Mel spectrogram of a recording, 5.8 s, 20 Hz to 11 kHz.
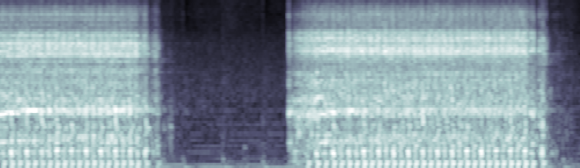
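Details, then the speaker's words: Vespa 400 microcar engine left in a barn over 30 years, cranked after its breaker points were sanded clean. Two bursts of fast, even starter churning never fire: crank, no start, no spark. A cable was later found disconnected. "Nothing. What could be the problem? That's all right. I mean, that sounds seems like a problem."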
